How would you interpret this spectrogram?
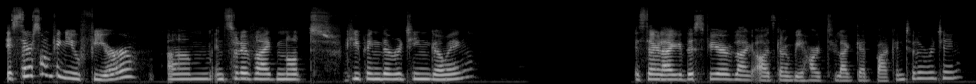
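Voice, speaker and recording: High-voiced woman chatting casually on stream. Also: moderate pace. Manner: rambling, giggly, hesitant phrasing with frequent "like". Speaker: live streamer. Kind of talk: casual chat with viewers, reading out their messages.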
